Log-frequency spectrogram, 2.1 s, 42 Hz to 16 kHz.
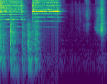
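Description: Battery plugged into the Holybro Kopis 2 HDV FPV quadcopter, with a clatter of handling, and the quad giving two quick groups of high-pitched electronic power-up beeps as it switches on.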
